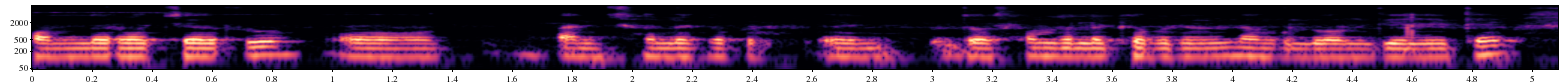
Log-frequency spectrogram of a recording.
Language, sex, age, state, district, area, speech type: Odia, male, 30-45, Odisha, Puri, urban, spontaneous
